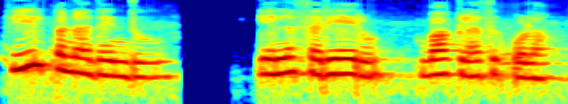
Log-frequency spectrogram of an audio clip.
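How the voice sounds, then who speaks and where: A woman's voice: very high-pitched, moderate pace, darkish tone. A woman voicing a caring college friend in a cartoon, coaxing and reassuring. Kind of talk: cartoon web series voice acting.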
